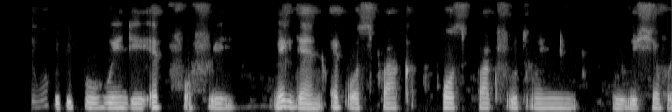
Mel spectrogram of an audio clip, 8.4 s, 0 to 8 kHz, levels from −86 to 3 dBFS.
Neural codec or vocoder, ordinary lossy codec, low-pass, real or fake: none; none; 7.2 kHz; real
